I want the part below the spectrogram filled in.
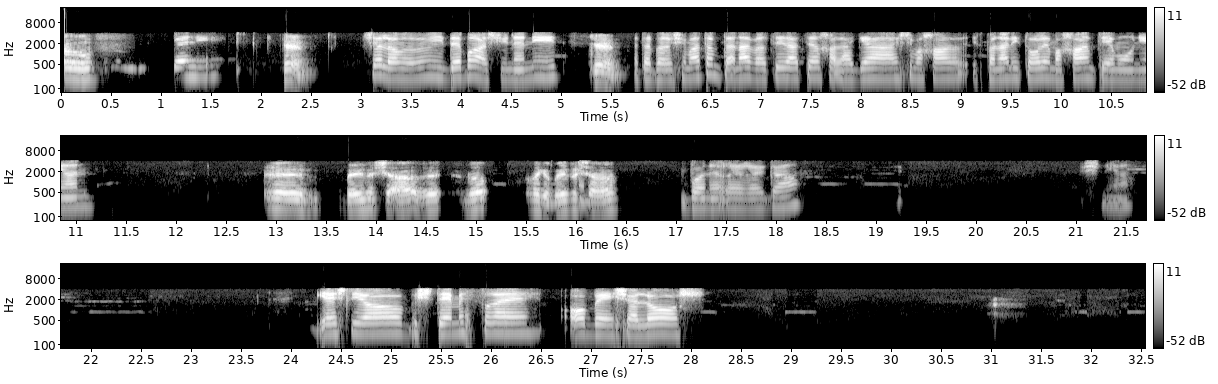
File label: call recording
